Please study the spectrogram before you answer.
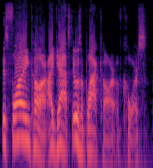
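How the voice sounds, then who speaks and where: A man's voice: a little high, sing-song, moderate pace, a bit bright, no room sound. A man reading fan fiction aloud on a stream in a comic style, amused and given to asides.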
